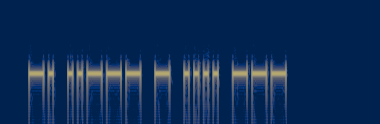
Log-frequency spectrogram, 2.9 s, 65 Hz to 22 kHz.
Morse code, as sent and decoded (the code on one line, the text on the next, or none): -. ..--- - .... ---
N2THO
